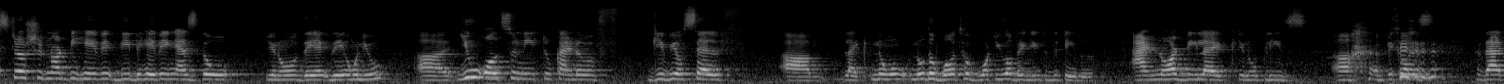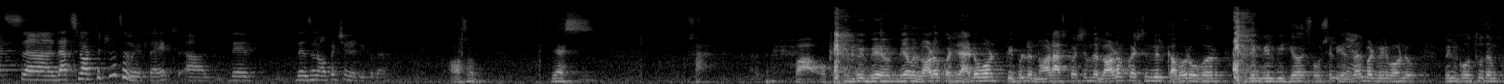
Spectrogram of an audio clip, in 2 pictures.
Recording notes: As we bring you an exhilarating live shoot from the Bombae Pad! With a vibrant audience of dynamic women from the startup ecosystem.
